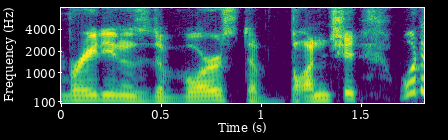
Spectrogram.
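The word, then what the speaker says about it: Bündchen: I think it's Bunchin. – Bunchin. – That's how you say that? – Yeah, Bunchin. – Oh, silent D.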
